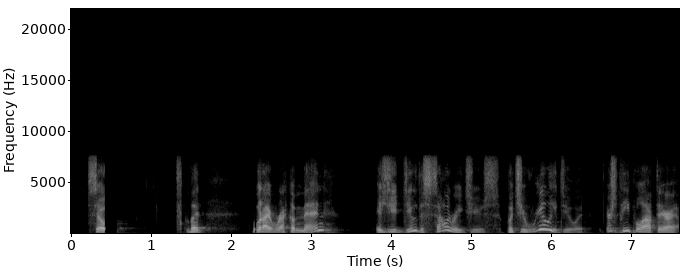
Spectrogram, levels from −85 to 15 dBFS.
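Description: At 0.42 to 0.59 s the speech drops to near silence within two frames before resuming thin and rough, the mark of lost AMR speech frames. The gap of about 160 ms fits a run of eight 20 ms frames that failed their checksum. The wideband decoder repeated the last good pitch and vocal tract settings at falling gain. Briefer dips follow at 2.30 to 2.36 s and 6.65 to 6.75 s, against light AMR-WB coding at 15.85 kbit/s.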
